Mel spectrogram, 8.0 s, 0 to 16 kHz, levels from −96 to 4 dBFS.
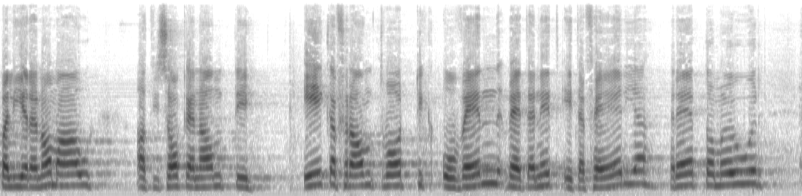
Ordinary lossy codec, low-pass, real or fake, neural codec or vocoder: none; 14.4 kHz; real; none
